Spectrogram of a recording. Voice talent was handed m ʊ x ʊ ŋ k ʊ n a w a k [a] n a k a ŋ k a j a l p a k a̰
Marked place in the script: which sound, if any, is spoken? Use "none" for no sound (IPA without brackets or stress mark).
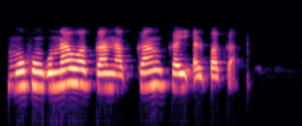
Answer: a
